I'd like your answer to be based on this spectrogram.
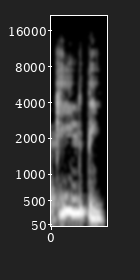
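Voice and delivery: long ee in कीर्ति, then let it fall; drawn-out long ee. Shown as a demonstration. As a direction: stretch the first vowel of कीर्ति. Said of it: "थोड़ा खींच के बोलते हैं".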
